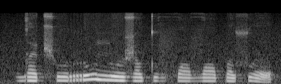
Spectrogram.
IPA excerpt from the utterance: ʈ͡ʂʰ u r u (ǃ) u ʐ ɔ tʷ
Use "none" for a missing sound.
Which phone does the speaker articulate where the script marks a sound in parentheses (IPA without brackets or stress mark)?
n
